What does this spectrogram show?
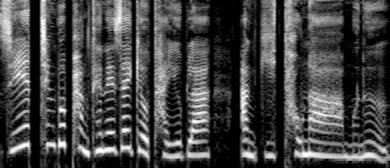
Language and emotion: Bodo, fearful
